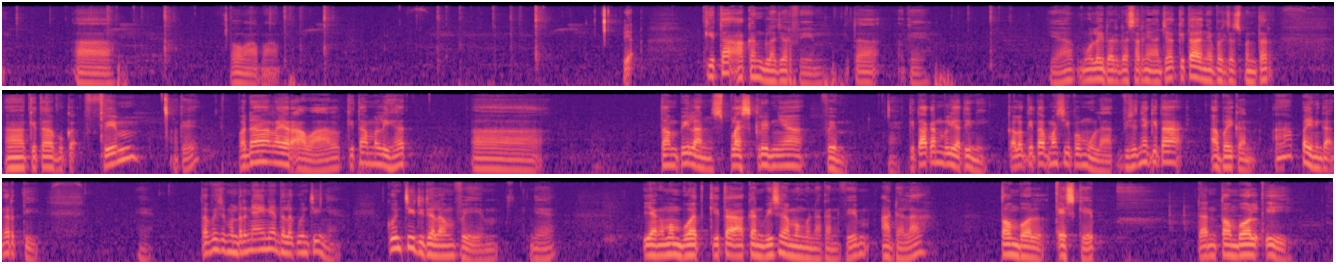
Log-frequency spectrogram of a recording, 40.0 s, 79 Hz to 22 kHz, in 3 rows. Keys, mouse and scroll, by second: 0.0 Escape, 1.2 shift+;, 1.5 shift+w, 1.8 shift+Return, 2.4 Escape, 2.8-5.7 typing, 7.1 ctrl+l, 8.3 click, 10.0 ctrl+shift+m, 11.3 click, 13.5-14.6 typing, 15.9-16.4 scroll up 2, 23.3-26.0 drag, 26.6-28.2 drag, 28.3 click, 37.4 Escape, 39.4 i.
